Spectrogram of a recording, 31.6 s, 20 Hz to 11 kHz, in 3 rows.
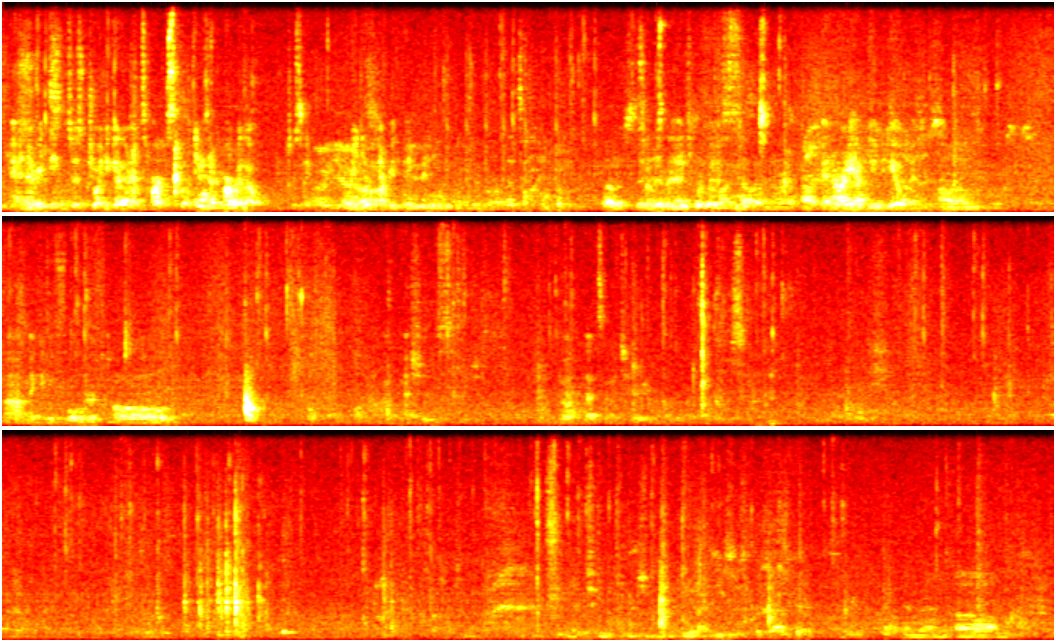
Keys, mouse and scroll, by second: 8.0 Return, 8.0 alt+Tab, 14.6 m, 14.8 s, 15.0 e, 15.0 s, 15.1 Return, 15.6 Return, 19.0 Return, 19.1 m, 19.2 s, 19.5 Return, 20.0 Return, 20.4 alt+Tab, 21.9 alt+click, 26.5 alt+click.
